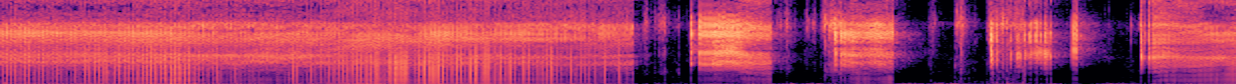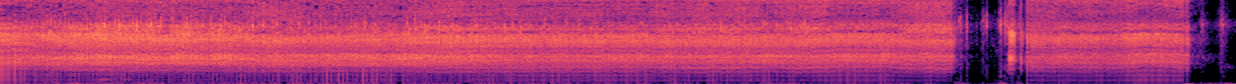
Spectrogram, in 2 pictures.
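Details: Cicada. A cicada produces a dense, shrill buzzing song, steady and high-pitched, with a rapid pulsing texture. The drone stops briefly a few times, then resumes at full strength.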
